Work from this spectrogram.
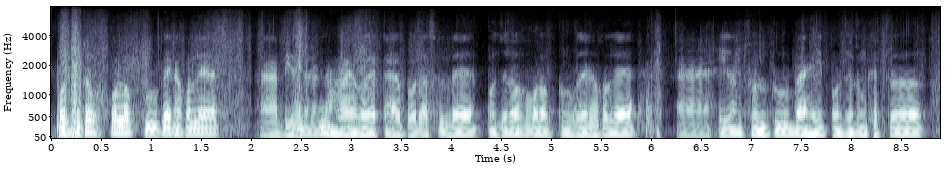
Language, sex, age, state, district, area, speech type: Assamese, male, 18-30, Assam, Dhemaji, rural, spontaneous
